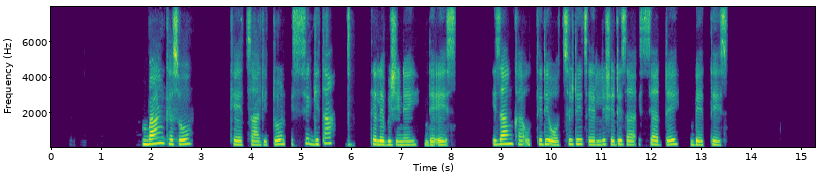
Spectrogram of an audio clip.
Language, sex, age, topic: Gamo, female, 25-35, government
